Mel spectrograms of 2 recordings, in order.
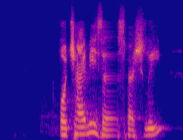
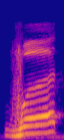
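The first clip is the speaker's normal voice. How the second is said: emphatic word; 7 dB louder than usual. Shown as a demonstration. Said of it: "how should you actually pronounce".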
